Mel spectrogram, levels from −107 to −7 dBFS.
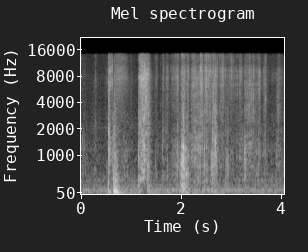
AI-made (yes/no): no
